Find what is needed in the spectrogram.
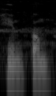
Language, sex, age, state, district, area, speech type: Manipuri, male, 18-30, Manipur, Senapati, rural, spontaneous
